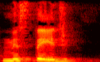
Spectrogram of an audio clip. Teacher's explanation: विसर्ग और त मिले तो स शुद्ध व्यंजन में विसर्ग का परिवर्तन हो गया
